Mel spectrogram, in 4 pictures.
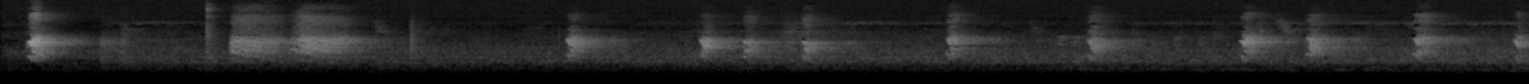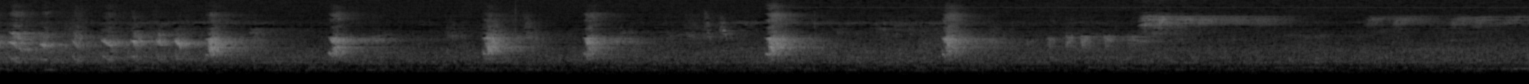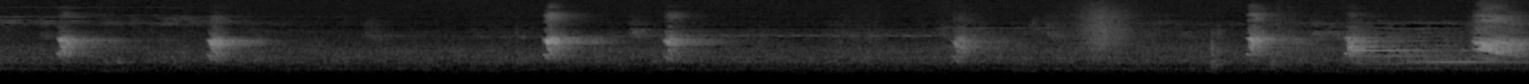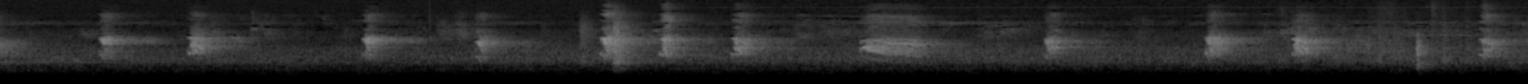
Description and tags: a jackdaw singing in the city. Traffic rumble removed.
city, jackdaw, field-recording, birds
